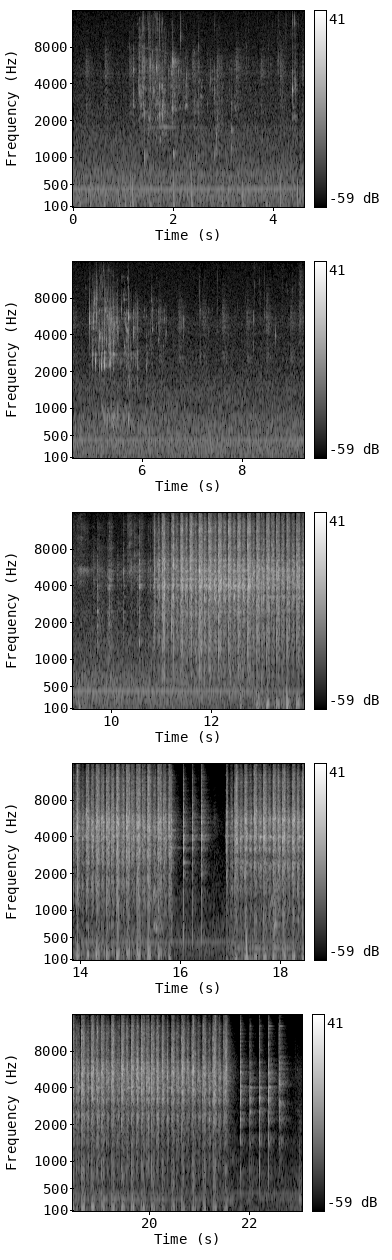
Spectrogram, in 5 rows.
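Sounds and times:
cinnamon stick grated on metal grater: 10.8 - 15.9, 16.9 - 21.6.

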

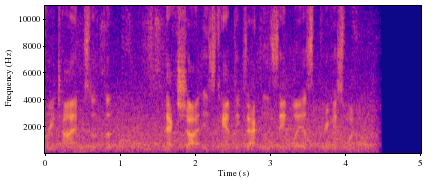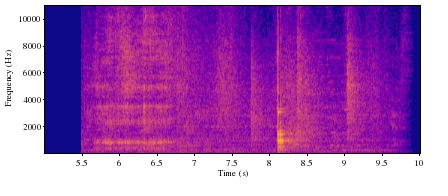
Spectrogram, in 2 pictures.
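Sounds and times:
sharp knock with ring: 8.1 - 8.5.

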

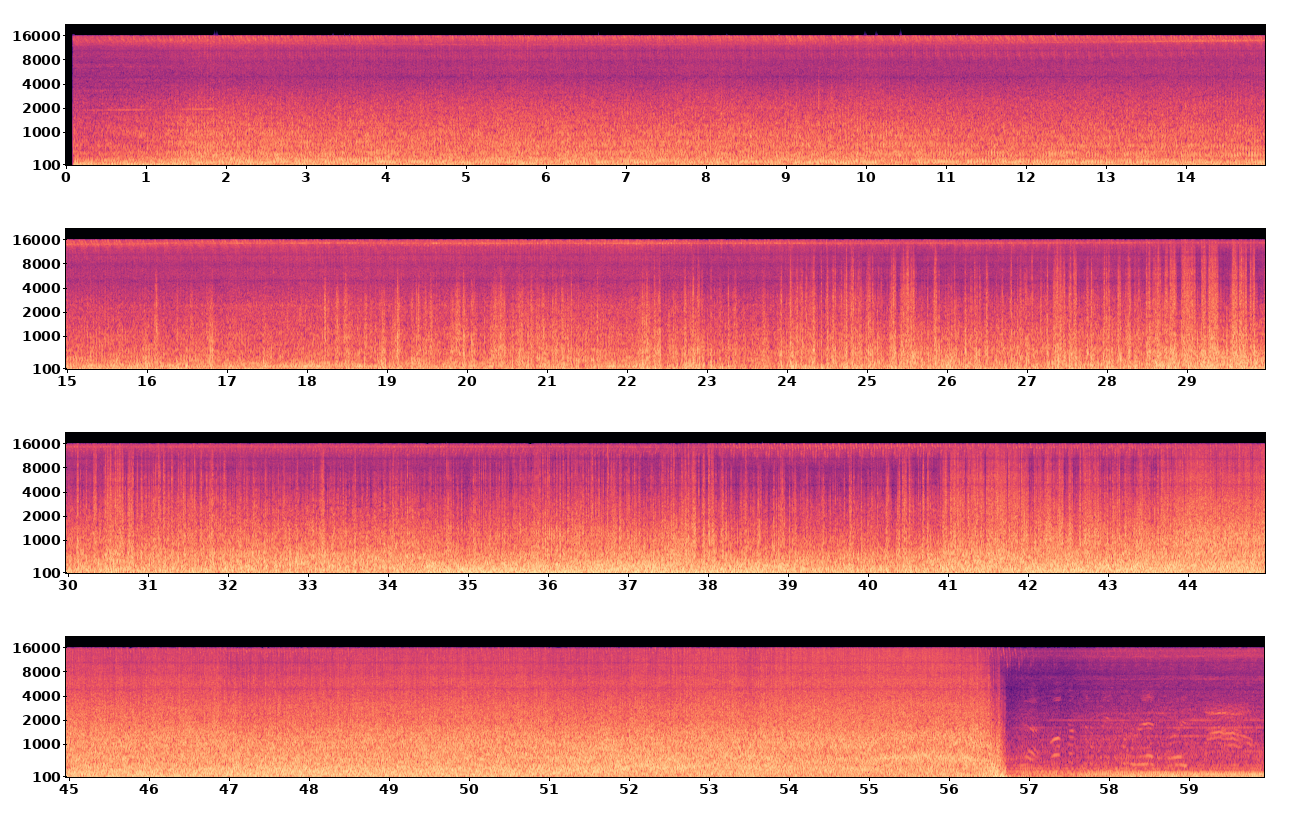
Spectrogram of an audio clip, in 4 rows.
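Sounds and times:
helicopter engine and rotor drone: 0.1 - 59.9
rapid rotor fluttering: 0.1 - 59.9.

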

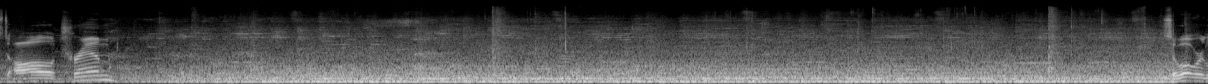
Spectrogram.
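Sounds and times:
loud mechanical hum: 0.0 - 12.0.

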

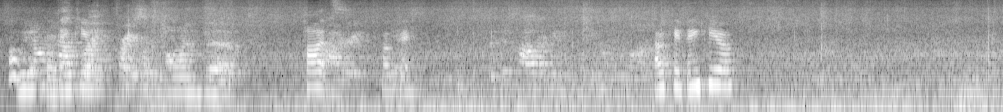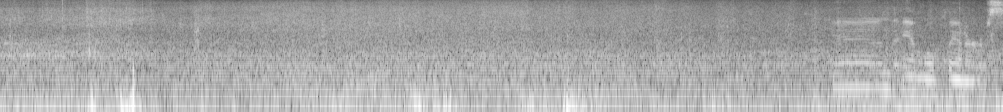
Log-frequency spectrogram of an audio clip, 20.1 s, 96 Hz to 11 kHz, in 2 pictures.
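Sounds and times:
wind buffeting microphone: 0.7 - 20.0.

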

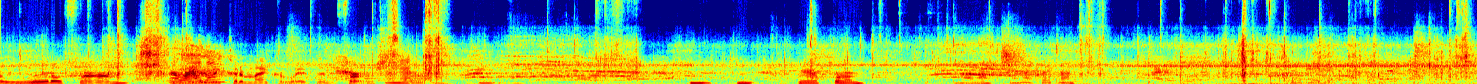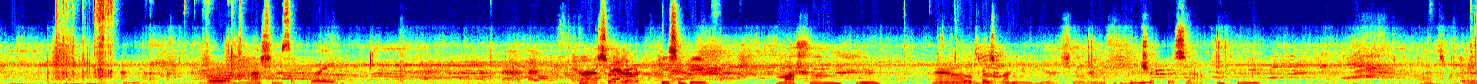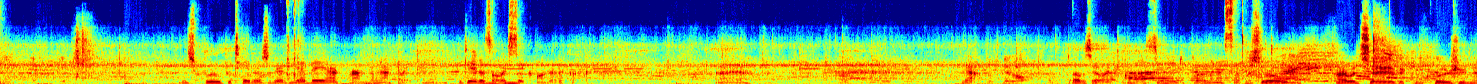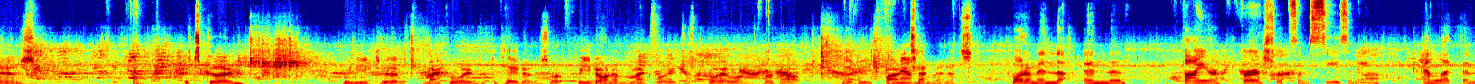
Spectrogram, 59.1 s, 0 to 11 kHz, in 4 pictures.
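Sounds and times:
thin steady high tone: 0.0 - 59.0
person murmuring: 6.9 - 8.2.

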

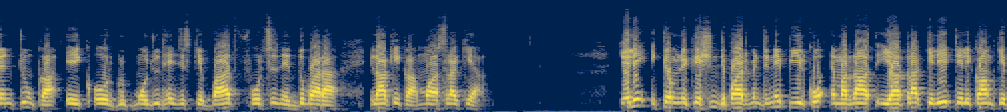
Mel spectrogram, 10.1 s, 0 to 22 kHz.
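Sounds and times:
man reading news: 0.0 - 4.9, 5.8 - 10.0.

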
